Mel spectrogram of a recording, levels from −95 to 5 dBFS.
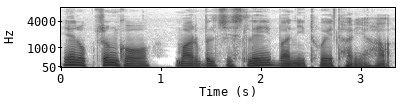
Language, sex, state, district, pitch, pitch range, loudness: Garo, male, Meghalaya, South Garo Hills, 100 Hz, 90-110 Hz, -16 LUFS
